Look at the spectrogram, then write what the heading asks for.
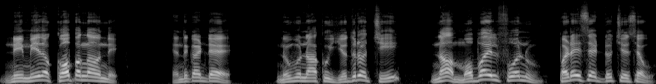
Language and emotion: Telugu, angry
